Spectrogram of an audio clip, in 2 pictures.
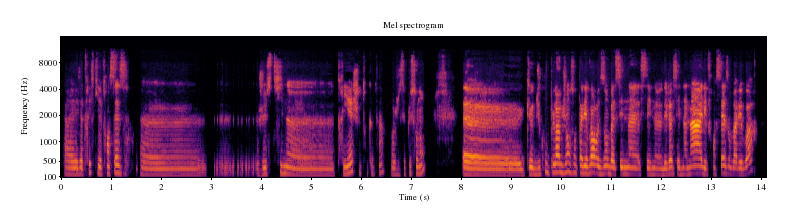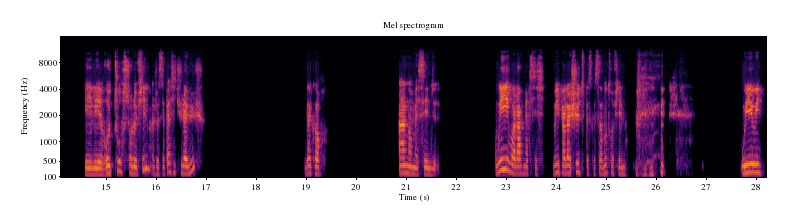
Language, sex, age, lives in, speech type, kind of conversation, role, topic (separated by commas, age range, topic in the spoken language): French, female, 35-39, France, conversation, unstructured, none, Pourquoi certains films semblent-ils toujours manquer d’originalité ?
